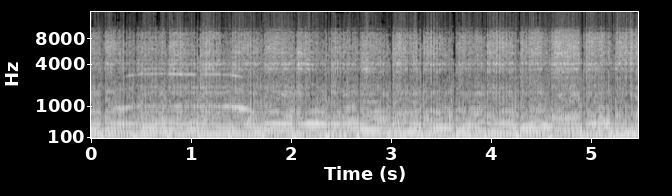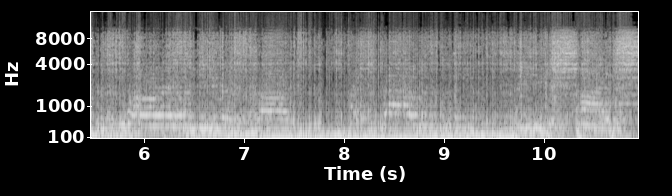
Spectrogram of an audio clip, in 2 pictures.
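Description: Loud live keyboard-and-drums band playing an up-tempo song: sustained synth bass notes under a steady drum beat, with singing over it.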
